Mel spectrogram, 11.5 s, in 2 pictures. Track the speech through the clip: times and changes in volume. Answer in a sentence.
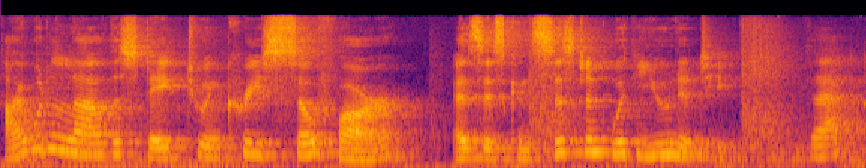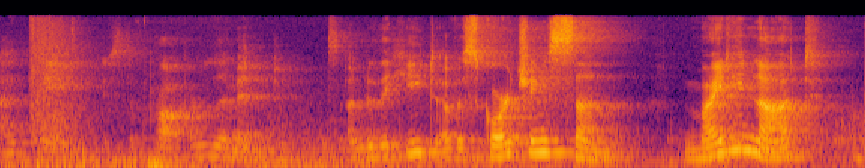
The speech can be heard from 0.0 to 11.4 s, getting quieter then louder.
